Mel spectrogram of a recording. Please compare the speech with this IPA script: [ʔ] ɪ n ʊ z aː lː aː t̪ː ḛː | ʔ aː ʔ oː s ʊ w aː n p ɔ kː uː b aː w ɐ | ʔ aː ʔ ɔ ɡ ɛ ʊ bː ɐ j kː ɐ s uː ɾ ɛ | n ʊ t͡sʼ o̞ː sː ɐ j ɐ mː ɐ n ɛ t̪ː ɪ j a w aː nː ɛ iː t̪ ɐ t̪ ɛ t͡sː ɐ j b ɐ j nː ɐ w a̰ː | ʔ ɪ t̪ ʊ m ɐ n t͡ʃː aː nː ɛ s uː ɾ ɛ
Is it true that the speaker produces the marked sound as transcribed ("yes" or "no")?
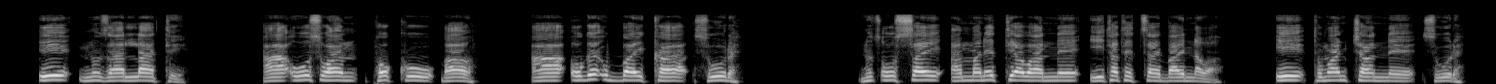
yes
